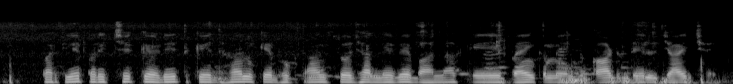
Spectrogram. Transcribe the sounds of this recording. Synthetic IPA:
pəɾt̪ɪjəpəɾɪtːʃʰəkeːɽɪt̪ked̪ʱənkebʱʊɡt̪aːnsoːd͡ʒʱaleːbebaːlakebɛ̃ːŋkmẽlɪkaːɾɖd̪eːld͡ʒaːjt͡ʃʰɛ

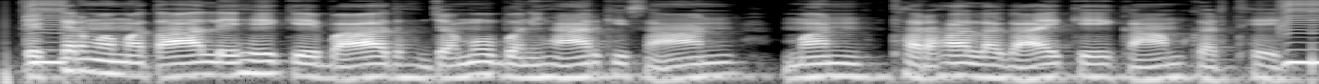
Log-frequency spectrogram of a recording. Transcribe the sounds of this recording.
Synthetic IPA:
ʈeːk̚ʈəɾmẽmət̪aːleɦekebaːd̪d͡ʒəmobənɪɦaːɾkɪsaːn | mənt̪ʰəɾɦaləɡaːekekaːmkəɾt̪ʰeː

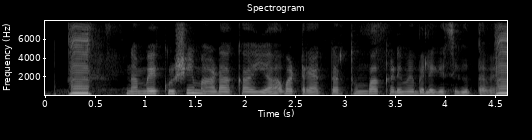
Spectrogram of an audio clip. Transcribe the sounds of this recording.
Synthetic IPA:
nɐmɐɡe̞kɾuʂimaːɽaːkɐja̰ːʋɐʈɾaːk̚ʈɐɾt̪umbɐkɐɽimebɛleɡesiɡut̪ːɐʋe̞

